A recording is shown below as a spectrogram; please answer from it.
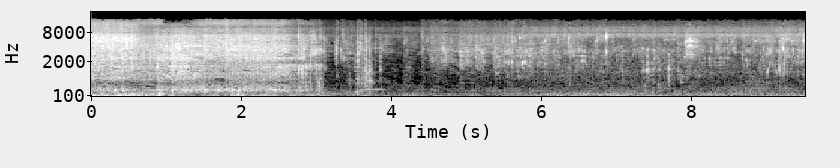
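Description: Water from a hose gushes and pours down around a drain pipe outdoors, a loud continuous rush that drops to a quieter trickle and splash partway through.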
